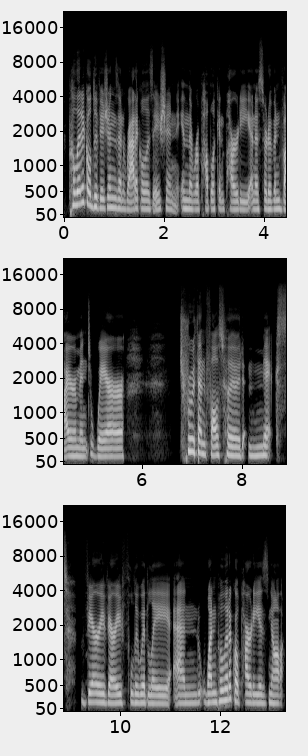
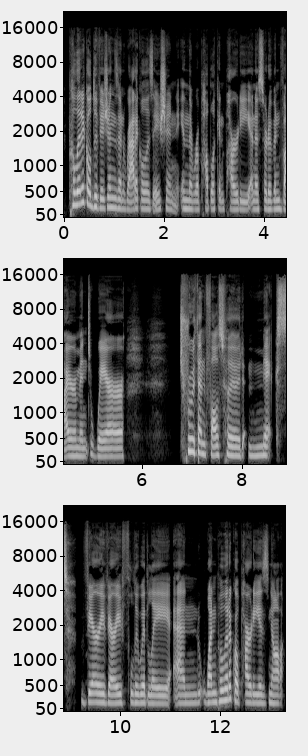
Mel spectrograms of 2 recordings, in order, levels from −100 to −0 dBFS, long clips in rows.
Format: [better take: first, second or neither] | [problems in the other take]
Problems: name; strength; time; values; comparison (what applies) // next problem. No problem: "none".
second | muffled; very; fading above 1.5 kHz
